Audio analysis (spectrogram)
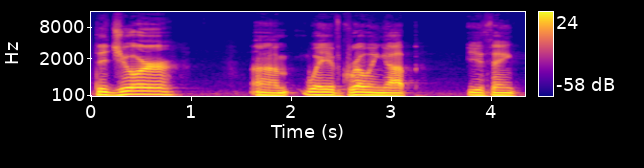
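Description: A man's voice: mid-range voice, steady tone, takes it slowly. A middle-aged man interviewing a singer, chatty and full of compliments, with frequent ums. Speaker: radio interviewer.

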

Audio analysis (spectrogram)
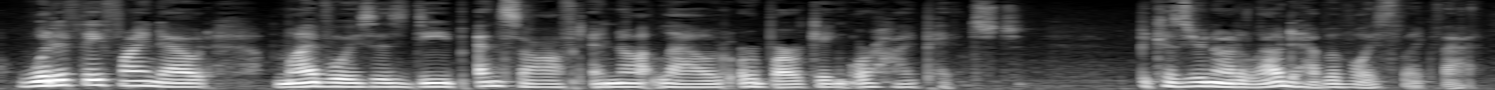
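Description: A woman with a deep, soft voice speaking in a reflective, deliberate way, with pauses and whispered asides. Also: husky. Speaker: body-work coach. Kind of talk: reflective spoken essay.

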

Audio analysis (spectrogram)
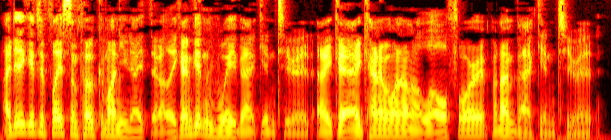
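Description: Low-voiced man hosting a casual podcast. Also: lively intonation, fast, no echo, clean studio sound. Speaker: podcast host. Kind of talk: casual chat.

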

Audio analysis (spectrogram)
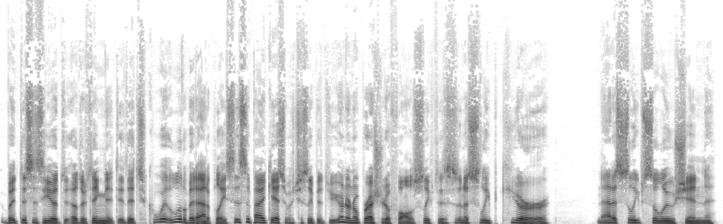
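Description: A man with a creaky voice hosts a sleep podcast, rambling soothingly and a little goofily, stammering and wandering off into tangents. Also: medium pitch, no echo, studio quality. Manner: meandering, halting, stammering, trailing off into tangents; soothing, lulling, goofy. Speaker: podcast host. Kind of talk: rambling bedtime monologue to help listeners sleep.

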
